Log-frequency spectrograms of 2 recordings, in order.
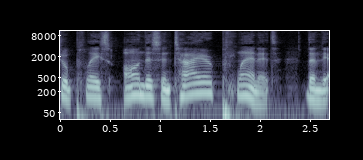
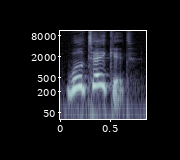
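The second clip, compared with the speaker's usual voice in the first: higher, stress on we; proud exclamation; 11 semitones higher than usual. Real, not acted. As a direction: say it proudly with the voice jumping up. Proud Jamaican claiming the film.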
